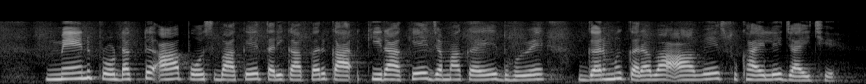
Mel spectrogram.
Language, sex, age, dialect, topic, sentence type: Maithili, female, 18-24, Bajjika, agriculture, statement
